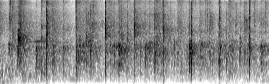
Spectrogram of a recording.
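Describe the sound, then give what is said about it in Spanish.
Audience applause at a comic convention trivia event: dense, steady clapping fills the whole clip, with a few sharper individual claps punching out above the texture. “¡Un aplauso!”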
